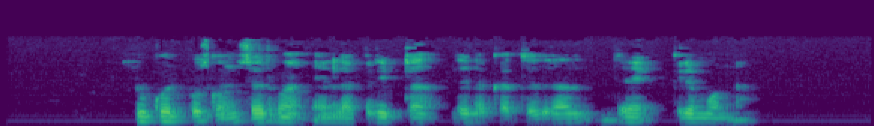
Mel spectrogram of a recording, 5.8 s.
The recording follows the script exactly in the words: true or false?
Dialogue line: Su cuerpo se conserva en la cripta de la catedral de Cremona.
false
